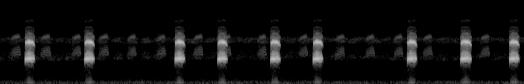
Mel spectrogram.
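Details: Kawamura's rice frog in rice paddies of Itoshima, Fukuoka Prefecture, Japan, wild: sharp rasping croaks in uneven pairs and runs, roughly eleven notes, over a soft continuous chorus of distant frogs.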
